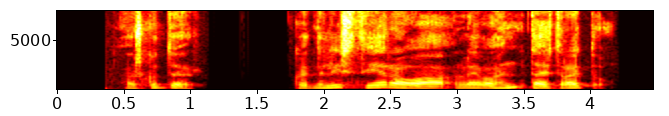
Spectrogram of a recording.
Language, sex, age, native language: Icelandic, male, 20-29, Icelandic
